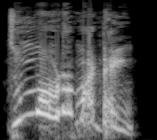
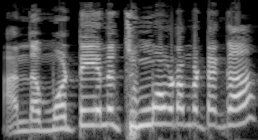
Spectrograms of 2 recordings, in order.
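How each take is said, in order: First: Sharply higher, repeating the threat; vow. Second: Said in the usual way. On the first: Acted. Daughter vows revenge on the bald woman, sharply higher. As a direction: spit the threat out again, higher.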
